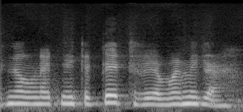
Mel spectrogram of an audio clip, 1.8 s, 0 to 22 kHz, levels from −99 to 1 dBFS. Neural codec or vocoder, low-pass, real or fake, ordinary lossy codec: codec, 44.1 kHz, 2.6 kbps, DAC; 19.8 kHz; fake; none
